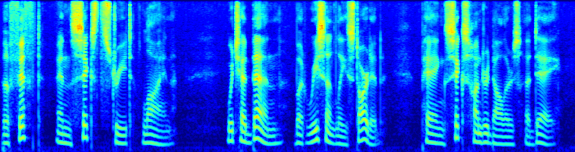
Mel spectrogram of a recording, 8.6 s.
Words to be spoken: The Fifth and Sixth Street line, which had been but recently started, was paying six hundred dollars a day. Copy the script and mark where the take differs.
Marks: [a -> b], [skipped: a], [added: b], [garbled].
The Fifth and Sixth Street line, which had been but recently started, [skipped: was] paying six hundred dollars a day.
